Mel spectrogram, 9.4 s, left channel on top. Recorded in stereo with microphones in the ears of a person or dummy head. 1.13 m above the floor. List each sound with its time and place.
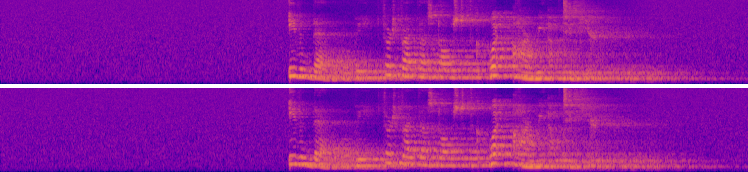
3.6 s a woman speaking: 35° left (ahead or behind), 3 m
6.1 s a woman speaking: 30° left (ahead or behind), 4.5 m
